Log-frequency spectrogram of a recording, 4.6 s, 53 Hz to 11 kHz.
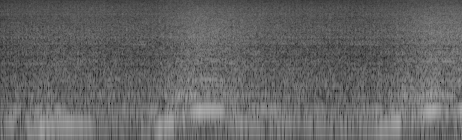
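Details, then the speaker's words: Chevrolet Tahoe V8, 235,000 miles: smooth, even revs rising and falling cleanly with no knocks, ticks or misses; healthy truck, normal revving. "she sounds good this is healthy healthy truck 235 000 miles"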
